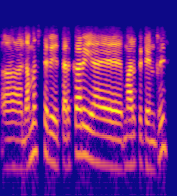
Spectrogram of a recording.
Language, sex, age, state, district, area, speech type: Kannada, male, 30-45, Karnataka, Bellary, rural, conversation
